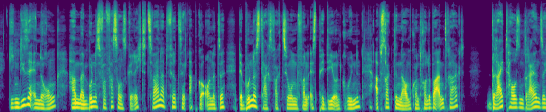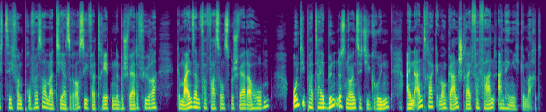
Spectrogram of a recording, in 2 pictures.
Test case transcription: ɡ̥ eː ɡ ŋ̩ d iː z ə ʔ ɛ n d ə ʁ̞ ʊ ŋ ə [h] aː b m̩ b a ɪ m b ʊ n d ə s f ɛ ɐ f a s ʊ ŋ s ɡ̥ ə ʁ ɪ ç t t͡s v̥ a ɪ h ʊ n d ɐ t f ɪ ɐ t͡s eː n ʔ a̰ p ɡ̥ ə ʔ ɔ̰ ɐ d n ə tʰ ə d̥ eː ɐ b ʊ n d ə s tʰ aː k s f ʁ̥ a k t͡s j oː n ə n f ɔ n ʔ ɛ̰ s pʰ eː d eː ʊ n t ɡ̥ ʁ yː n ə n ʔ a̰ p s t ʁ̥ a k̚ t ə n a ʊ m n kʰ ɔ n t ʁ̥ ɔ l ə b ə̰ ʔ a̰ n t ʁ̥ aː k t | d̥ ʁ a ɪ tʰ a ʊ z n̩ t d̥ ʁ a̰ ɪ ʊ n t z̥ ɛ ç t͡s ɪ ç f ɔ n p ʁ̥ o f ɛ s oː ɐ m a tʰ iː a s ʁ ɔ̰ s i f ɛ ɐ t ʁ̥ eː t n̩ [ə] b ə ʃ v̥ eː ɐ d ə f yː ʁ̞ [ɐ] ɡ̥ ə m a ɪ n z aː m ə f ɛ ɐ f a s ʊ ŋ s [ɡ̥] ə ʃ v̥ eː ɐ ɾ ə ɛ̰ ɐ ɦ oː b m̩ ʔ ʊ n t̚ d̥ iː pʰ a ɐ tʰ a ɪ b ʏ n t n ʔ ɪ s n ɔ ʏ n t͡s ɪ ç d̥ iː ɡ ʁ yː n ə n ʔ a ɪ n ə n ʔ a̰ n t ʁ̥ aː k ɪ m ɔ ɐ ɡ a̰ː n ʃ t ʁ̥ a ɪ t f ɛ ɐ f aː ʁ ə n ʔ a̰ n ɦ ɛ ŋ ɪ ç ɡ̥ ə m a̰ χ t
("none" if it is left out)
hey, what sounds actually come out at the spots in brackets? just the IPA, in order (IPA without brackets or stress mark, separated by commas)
h, ə, ɐ, b̥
